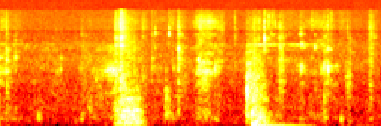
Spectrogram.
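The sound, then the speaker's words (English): Wet chewing noises with two louder crunchy bites standing out, separated by softer mouth sounds and quiet gaps, with no talking. “I'm sorry, I'm chewing.”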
